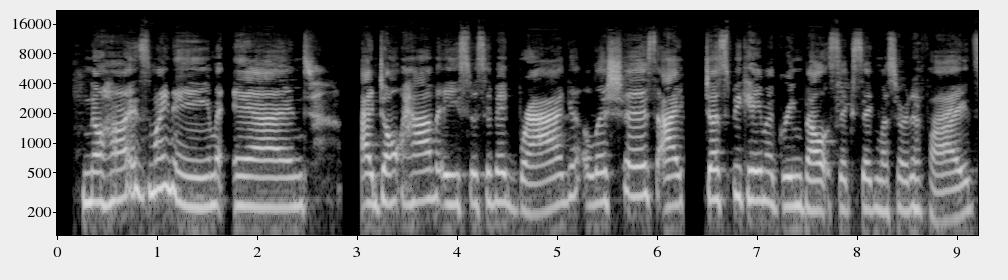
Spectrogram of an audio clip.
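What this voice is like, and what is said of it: Raspy voice. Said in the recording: “have this raspy voice, so it's like this sexy”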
